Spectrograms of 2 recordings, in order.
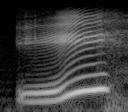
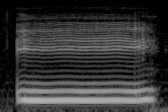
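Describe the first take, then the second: First: The pitch goes up from mid. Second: The pitch stays level and low. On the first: "a rising tone is like e, like in a question" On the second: "a low tone is like e"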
